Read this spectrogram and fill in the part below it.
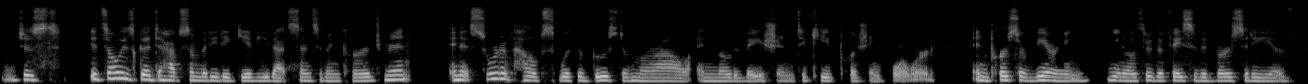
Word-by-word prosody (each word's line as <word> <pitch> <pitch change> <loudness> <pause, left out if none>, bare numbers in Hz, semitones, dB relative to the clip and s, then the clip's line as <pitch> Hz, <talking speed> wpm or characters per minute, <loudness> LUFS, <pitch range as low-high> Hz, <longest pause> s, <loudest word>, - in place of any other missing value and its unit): just, 205 0 0 0.3
it's 235 +1 +2
always 270 -4 +6
good 215 -3 +4
to 205 - +4
have 190 -2 +2
somebody 180 -2 +1
to 165 - +2
give 165 0 +1
you 170 +1 0
that 155 -2 0
sense 170 -1 -3
of 160 - -6
encouragement, 170 +7 0 0.4
and 210 - +4
it 210 - +2
sort 260 +2 +2
of 260 - +3
helps 180 -1 -2
with 175 -1 +1
the 180 - +1
boost 180 +3 +2
of 170 - -2
morale 160 -3 -2
and 160 0 -3
motivation 155 -1 -3
to 170 +3 -7
keep 170 -3 -2
pushing 150 0 -6
forward - - -2 0.4
and 180 -1 +2
persevering, 180 -3 +2 0.2
you 190 -2 +1
know, 165 -1 +2
through 185 +3 0
the 175 0 +1
face 175 0 0
of 165 - -4
adversity 165 -1 -1
of 155 0 -7
170 Hz, 185 wpm, -26 LUFS, 160-190 Hz, 0.4 s, always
